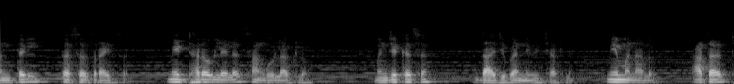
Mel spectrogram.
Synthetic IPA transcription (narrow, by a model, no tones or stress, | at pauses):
ənt̪elt̪əsət͡sɾajt͡sə | miːʈəɾəʋlelasãŋɡũːlaɡlo | m̤əɳd͡zekəsəː | d̪ad͡ʑibanːiːʋit͡ɕaɾlə | miːm̤ənalo | at̪at̪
